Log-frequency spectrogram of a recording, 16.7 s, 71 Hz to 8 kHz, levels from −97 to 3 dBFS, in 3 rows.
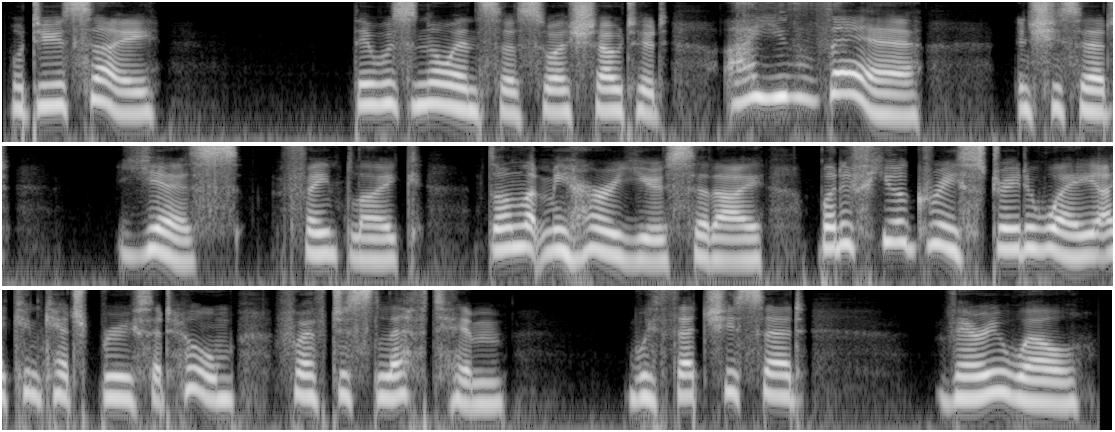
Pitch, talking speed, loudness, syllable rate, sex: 225 Hz, 180 wpm, -17 LUFS, 5.0 syllables/s, female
